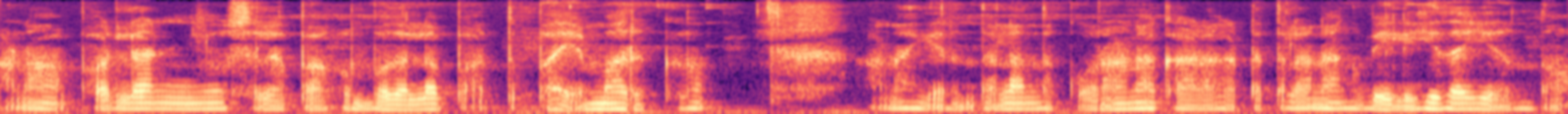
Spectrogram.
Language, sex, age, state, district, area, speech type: Tamil, female, 45-60, Tamil Nadu, Tiruppur, rural, spontaneous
